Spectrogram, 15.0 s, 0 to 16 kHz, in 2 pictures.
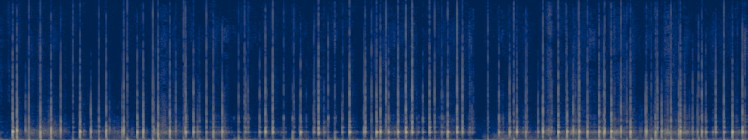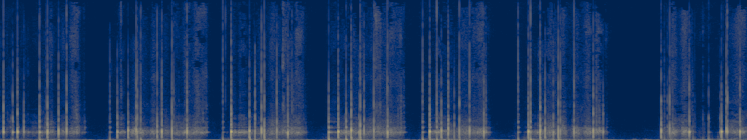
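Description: Long nails tap rapidly on a small glass aroma candle jar labeled Lavender and filled with wax. The result is a dense stream of quick, crisp clicks over a steady ringing tone around 1 kHz, broken by a few brief pauses.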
